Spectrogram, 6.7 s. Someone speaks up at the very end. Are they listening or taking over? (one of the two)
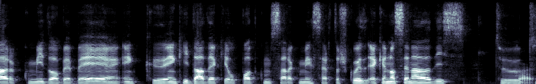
taking over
